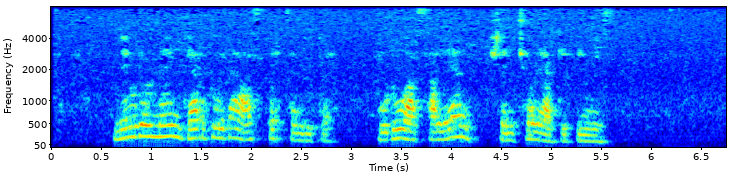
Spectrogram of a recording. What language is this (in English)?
Basque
